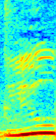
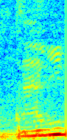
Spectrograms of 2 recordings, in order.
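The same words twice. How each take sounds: First: ग्लू as "glyoo", y glide before oo; variant pronunciation. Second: ग्लू as "gloo", plain oo with no y; variant pronunciation. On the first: Teacher giving children the other reading of glue, yoo sound. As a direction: slip a y in, "glyoo". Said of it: "ग्लू भी बोल देते हैं". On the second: Teacher giving children one accepted reading of glue, plain oo. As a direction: say "gloo" straight from l to oo. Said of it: "ग्लू भी बोलते हैं". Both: Shown as a demonstration.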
